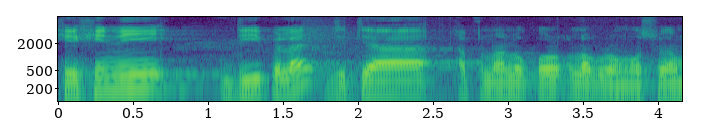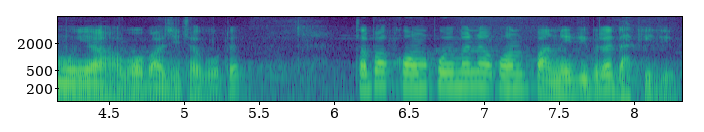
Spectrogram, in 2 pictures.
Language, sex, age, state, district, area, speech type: Assamese, male, 45-60, Assam, Sivasagar, rural, spontaneous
